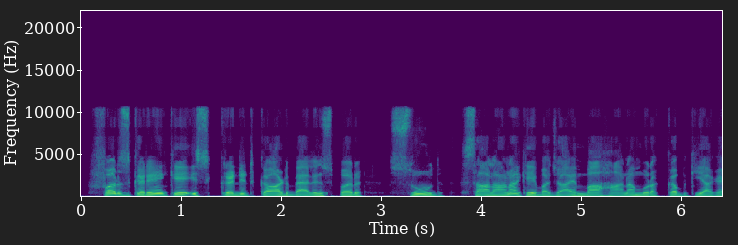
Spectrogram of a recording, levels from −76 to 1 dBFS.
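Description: From start to finish the speech carries a rough, hissy halo and a smeared, underwater quality, with plainly audible codec damage and nothing above 10.6 kHz. The likely cause is Nellymoser compression, the old Flash microphone codec, at a rate that fits about 44 kbps. It codes short blocks with a fixed, small bit budget, so quieter bands get no bits and are filled with noise, and the transients blur across each block.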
